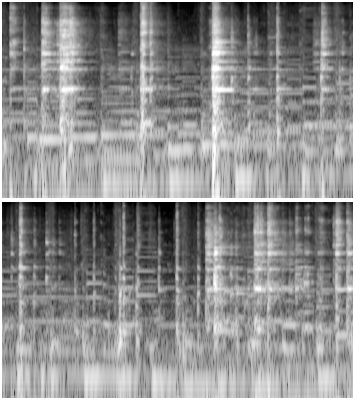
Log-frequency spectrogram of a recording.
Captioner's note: metal clanging on glass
